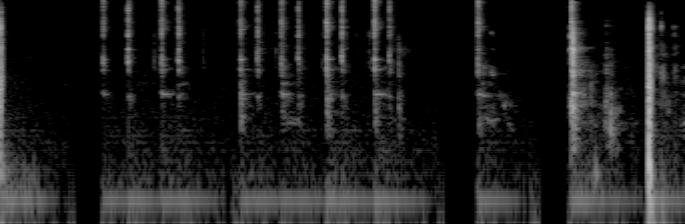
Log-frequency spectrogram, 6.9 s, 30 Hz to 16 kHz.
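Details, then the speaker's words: Royal Enfield 650 after fitting CNC levers, with the microphone close to the lever: faint clicks as the lever is worked slowly are the brake light switch tripping normally after free play, before the piston bottoms. "that clicking noise that you just heard uh that's the brake sensor which actually activates it and once that is clicked it the Piston is at where it bottoms out and then it pushes the fluid uh through the cable"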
